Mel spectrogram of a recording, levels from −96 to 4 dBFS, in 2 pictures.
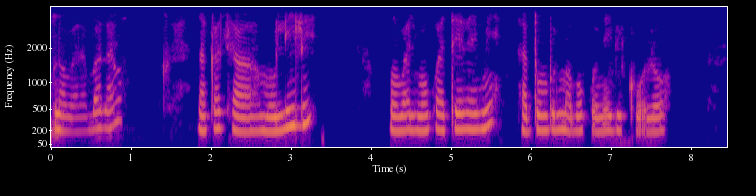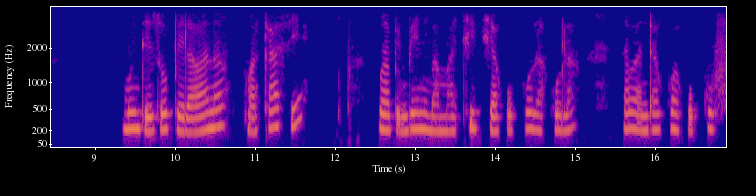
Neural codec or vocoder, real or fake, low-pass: none; real; 3.6 kHz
